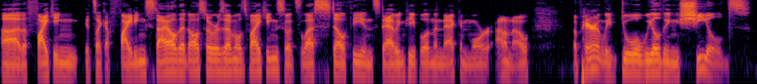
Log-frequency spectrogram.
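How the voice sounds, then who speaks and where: Man, bright forceful voice, dry close sound, casual gaming chat, excitable, sweary, podcast host. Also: sits low, normal speed, no room sound.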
